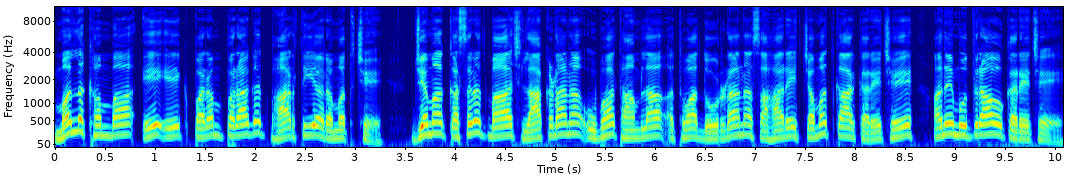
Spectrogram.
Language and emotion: Gujarati, neutral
